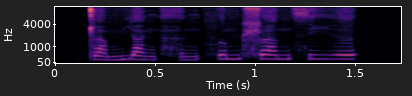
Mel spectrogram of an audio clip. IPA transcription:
ʈa˨˩˦mja˨˩ŋ hə˨˩˨ŋ fə˧mʂa˧nsi˧ə̯

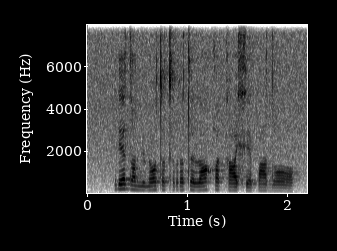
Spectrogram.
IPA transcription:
ɾʲadɑny ɳɔtɔtrɔta ɭɑqy kɑxʲɑpɑ dɔ

